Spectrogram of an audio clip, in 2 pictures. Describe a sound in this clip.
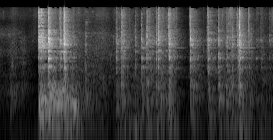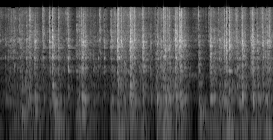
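A wire whisk clinks rapidly against a metal pot.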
